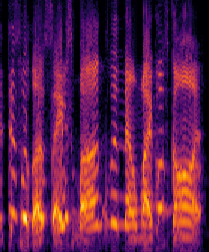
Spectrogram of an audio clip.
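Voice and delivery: put-on sobbing falsetto; mock crying. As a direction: imitate a tearful woman mourning, hammed up. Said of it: "She in here crying".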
